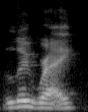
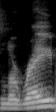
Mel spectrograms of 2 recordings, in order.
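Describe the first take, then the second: First: It is said the local way, like Luverne. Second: It is said the standard, non-local way. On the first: "like we say it back home" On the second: "I don't know if that's Luray"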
